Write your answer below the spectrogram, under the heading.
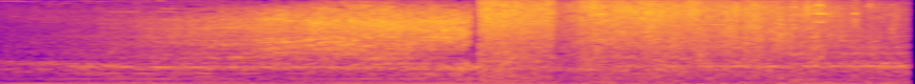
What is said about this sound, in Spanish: Una gran explosión sacude la oficina del FBI.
